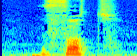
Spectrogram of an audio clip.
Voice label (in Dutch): "vod", Dutch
